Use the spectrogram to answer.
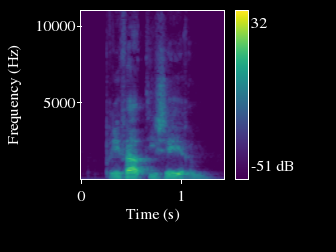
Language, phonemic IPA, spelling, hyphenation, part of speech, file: Dutch, /ˌpri.vaː.tiˈzeː.rə(n)/, privatiseren, pri‧va‧ti‧se‧ren, verb, Nl-privatiseren.ogg
- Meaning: 1. to privatise (UK, Australia), privatize (North America) 2. to live as a private civilian (not holding office or serving in the military), often without an occupation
